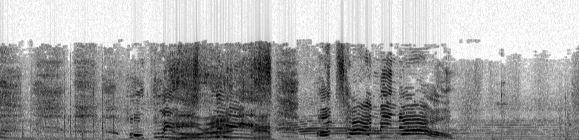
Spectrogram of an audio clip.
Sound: sobbing

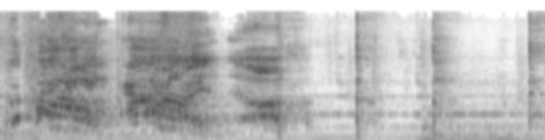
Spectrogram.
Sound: Tony screaming in pain

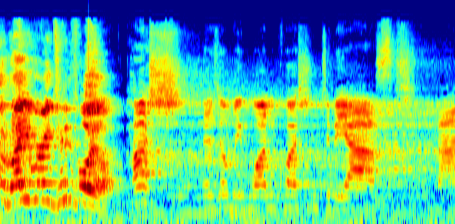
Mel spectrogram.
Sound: echoing voice

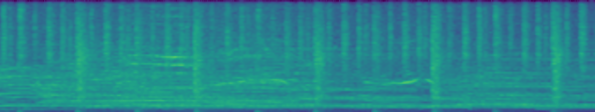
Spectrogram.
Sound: audience cheering

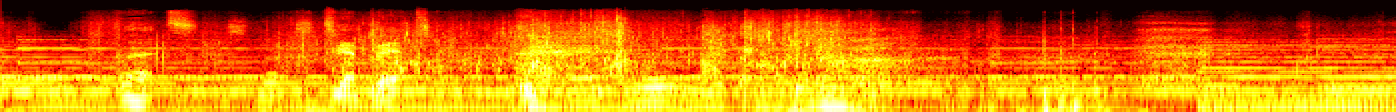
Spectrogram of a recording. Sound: water splashes

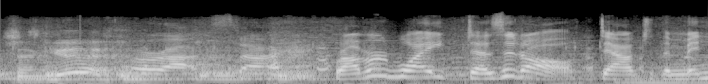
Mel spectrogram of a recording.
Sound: laughter

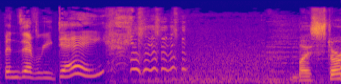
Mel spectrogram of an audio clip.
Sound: laughter

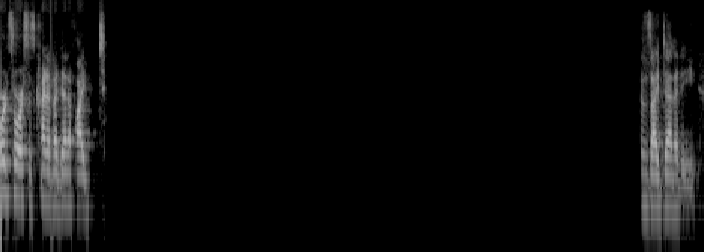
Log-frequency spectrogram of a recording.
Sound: microphone cuts out

